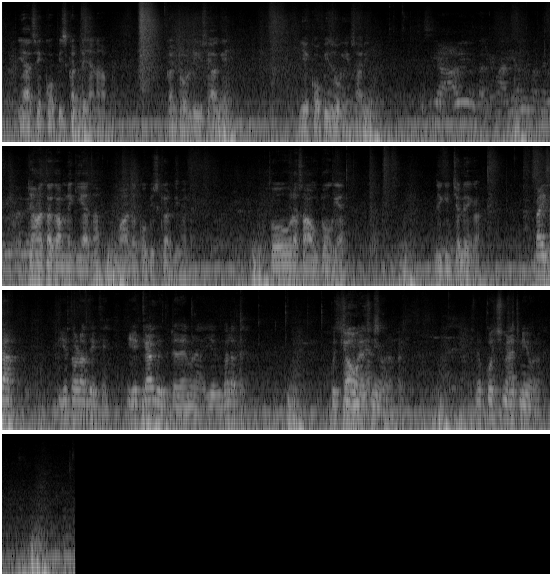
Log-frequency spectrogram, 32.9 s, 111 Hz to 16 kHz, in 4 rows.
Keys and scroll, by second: 0.7 super+d, 0.9 super+d, 1.3 super+d, 1.5 super+d, 2.4 super+-, 2.6 super+-, 2.7 super+-, 3.0 super+d, 3.4 super+d, 3.7 super+d, 4.1 super+d, 4.3 super+d, 4.7 super+-, 5.0 super+d, 5.2 super+d, 5.4 super+d, 5.6 super+d, 5.8 super+-, 6.5 super+d, 6.6 super+d, 6.7 super+d, 6.8 super+d, 7.5 super+-, 7.6 super+-, 7.9 super+d, 8.4 super+d, 8.5 super+d, 8.6 super+d, 8.6 super+d, 10.4 super+d, 10.6 super+d, 12.7 typing, 15.5 super+-, 15.7 super+-, 15.9 super+d, 16.1 super+d, 16.5 super+d, 16.8 super+d, 17.3 super+d, 18.8 super+-, 19.1 super+-, 19.2 super+-, 19.7-21.1 typing, 22.4 typing, 25.6 Page_Down.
